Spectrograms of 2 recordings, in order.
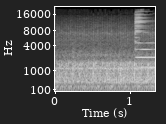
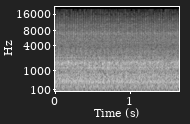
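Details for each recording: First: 1997 Mercedes E300 (W210) diesel at cold start with a hard, rattly knock at idle, a common fault on these diesels, caused by worn, carbon-fouled glow plugs (six fitted); this is before glow plug replacement. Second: 1997 Mercedes E300 (W210) diesel idling with a steady, even clatter and no misses after its six worn glow plugs were replaced, and it sounds much better than before; normal idle.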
